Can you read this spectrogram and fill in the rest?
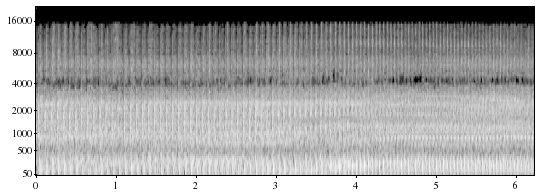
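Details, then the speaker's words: Lombardini 6LD260 air-cooled diesel driving a traffic-sign generator, cold start after 10 years unused, run on fresh fuel from a remote tank. Even, steady clatter with regular firing at constant speed, smoking a little; running normally. "Seems to be running up against the generator. It's not horrible noisy. It is smoking a little bit."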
